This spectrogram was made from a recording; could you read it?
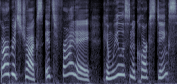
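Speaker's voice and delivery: put-on high, loud, excited child voice. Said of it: "excitedly said".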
